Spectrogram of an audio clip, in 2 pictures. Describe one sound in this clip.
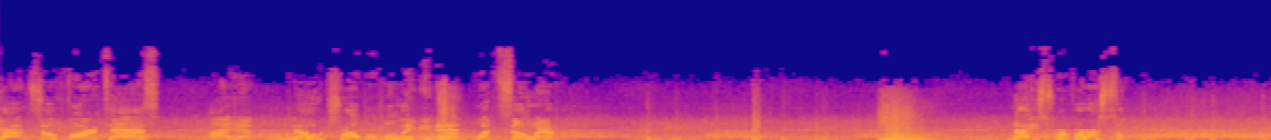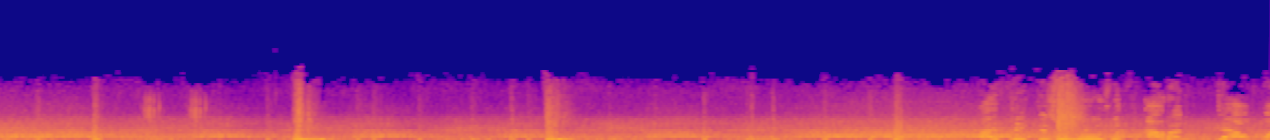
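Heavy thuds of bodies slamming sound as two wrestlers grapple.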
